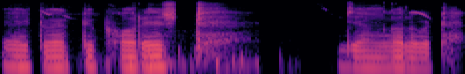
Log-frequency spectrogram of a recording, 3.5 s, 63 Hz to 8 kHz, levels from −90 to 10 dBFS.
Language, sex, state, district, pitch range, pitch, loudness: Bengali, male, West Bengal, Malda, 100-105 Hz, 100 Hz, -35 LUFS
